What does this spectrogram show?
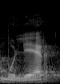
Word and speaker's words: mulher: a palavra açúcar açúcar açúcar é paroxítona mulher é oxítona certo mulher termina em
